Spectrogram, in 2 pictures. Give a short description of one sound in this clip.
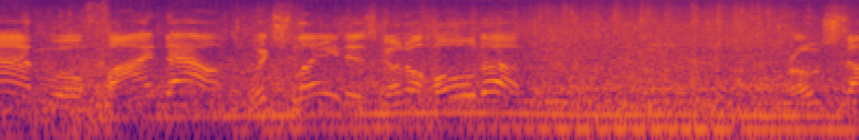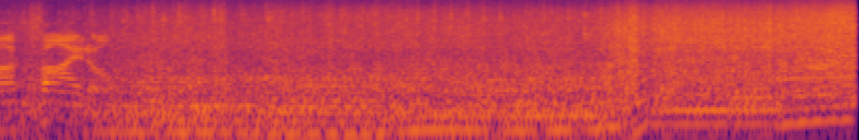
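Race car engines idle and rev loudly.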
